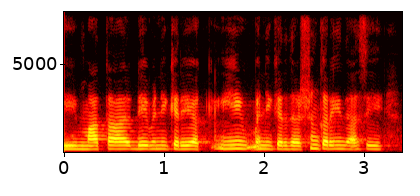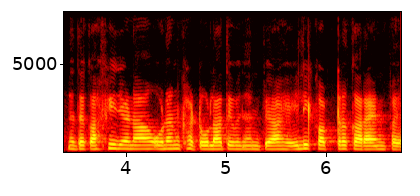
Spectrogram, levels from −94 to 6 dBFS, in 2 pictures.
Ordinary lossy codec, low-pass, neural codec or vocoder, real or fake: none; none; none; real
